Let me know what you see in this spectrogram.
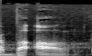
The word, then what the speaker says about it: Baal: And they begin to worship this god Baal, or Baal, as could also be pronounced.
